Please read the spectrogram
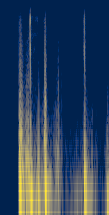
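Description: About five sudden thumps at irregular spacing, starting about a third of a second in, the loudest near the start.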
